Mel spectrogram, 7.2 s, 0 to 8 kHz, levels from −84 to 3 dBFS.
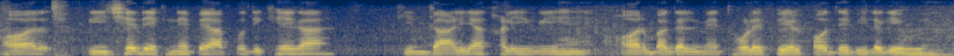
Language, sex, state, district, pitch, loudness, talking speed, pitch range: Hindi, male, Uttar Pradesh, Lucknow, 125 Hz, -16 LUFS, 175 wpm, 115-130 Hz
